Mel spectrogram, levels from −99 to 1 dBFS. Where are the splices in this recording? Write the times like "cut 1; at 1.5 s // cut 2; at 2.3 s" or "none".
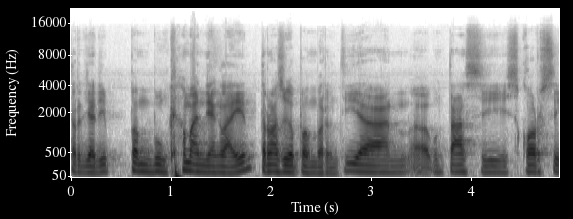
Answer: cut 1; at 1.8 s

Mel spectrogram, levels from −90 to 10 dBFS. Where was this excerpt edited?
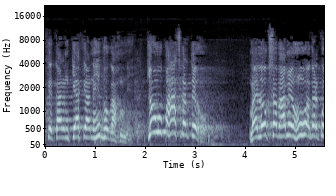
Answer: cut 1; at 1.8 s

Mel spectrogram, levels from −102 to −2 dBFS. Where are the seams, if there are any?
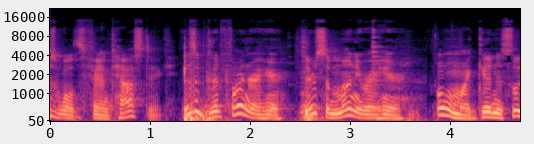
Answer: cut 1; at 1.1 s // cut 2; at 2.4 s // cut 3; at 3.6 s

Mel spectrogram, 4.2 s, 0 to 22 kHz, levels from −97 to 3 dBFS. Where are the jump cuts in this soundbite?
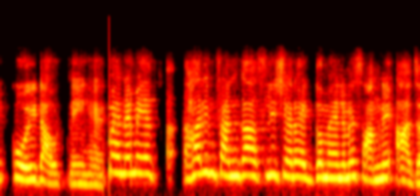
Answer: cut 1; at 1.1 s

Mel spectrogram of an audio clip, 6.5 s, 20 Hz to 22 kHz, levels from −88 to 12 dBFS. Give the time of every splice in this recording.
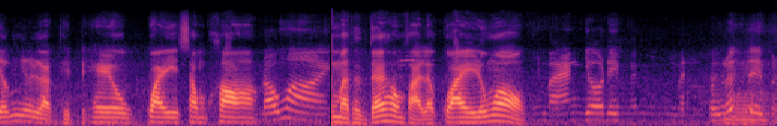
cut 1; at 2.6 s

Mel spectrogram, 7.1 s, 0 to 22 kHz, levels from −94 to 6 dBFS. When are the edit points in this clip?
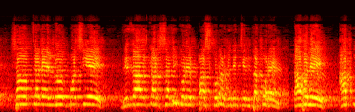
cut 1; at 5.7 s

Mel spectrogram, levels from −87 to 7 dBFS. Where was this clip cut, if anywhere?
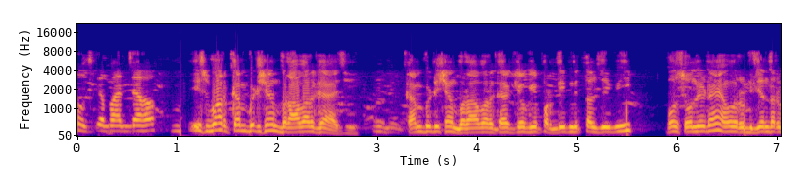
cut 1; at 1.0 s

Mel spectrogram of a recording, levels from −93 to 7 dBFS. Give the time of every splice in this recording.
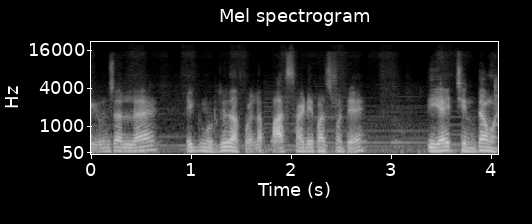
none

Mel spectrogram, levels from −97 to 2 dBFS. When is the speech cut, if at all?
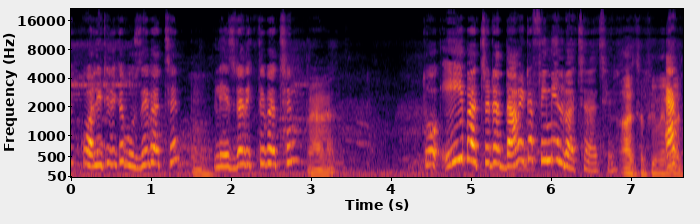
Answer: none

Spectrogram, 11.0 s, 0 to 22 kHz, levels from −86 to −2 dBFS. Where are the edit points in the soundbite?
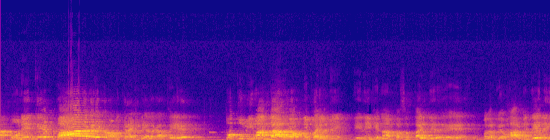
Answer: cut 1; at 6.9 s

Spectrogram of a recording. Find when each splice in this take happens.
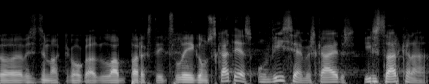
cut 1; at 2.1 s

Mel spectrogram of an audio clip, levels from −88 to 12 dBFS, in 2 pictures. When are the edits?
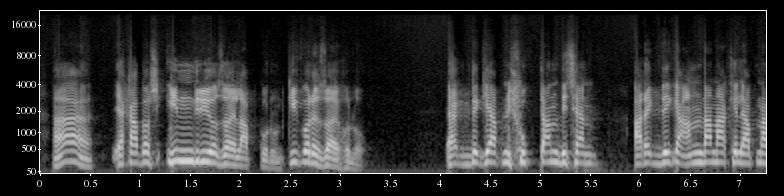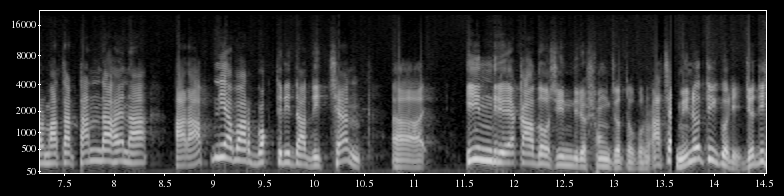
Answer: cut 1; at 13.6 s

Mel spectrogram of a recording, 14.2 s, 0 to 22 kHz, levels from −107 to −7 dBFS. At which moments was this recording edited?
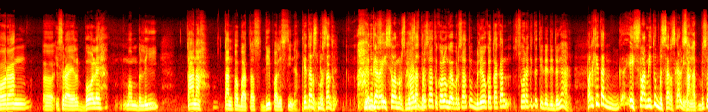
cut 1; at 6.0 s

